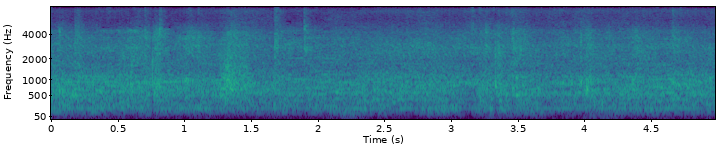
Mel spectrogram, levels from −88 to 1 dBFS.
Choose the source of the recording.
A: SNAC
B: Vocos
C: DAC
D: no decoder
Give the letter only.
A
